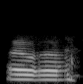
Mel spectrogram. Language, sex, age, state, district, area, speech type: Bodo, female, 30-45, Assam, Udalguri, rural, conversation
